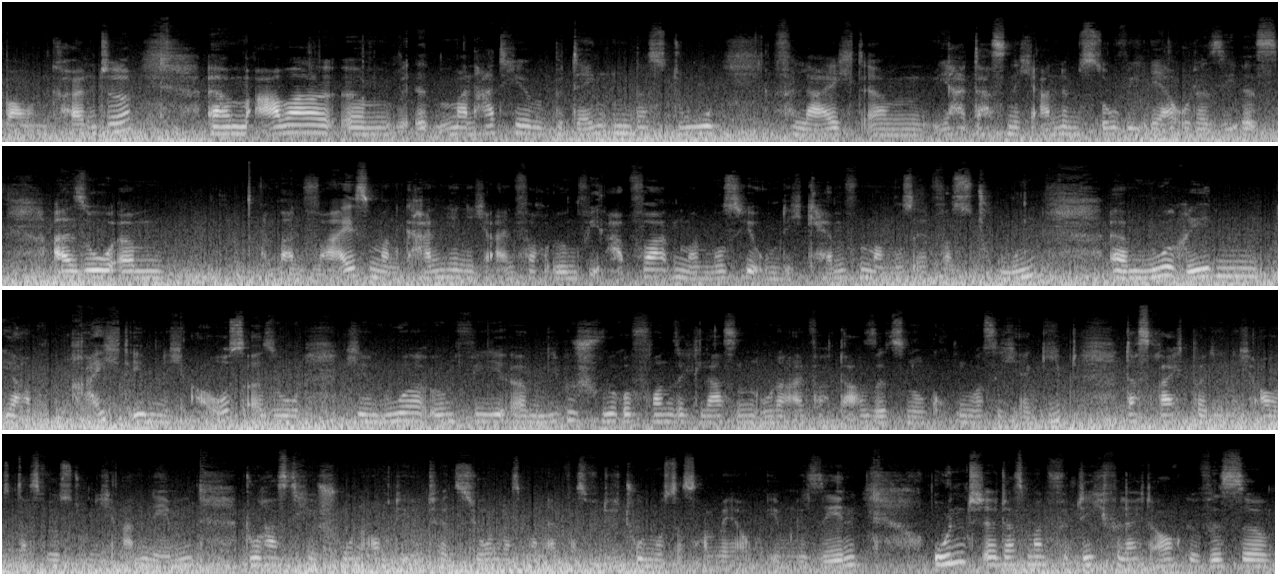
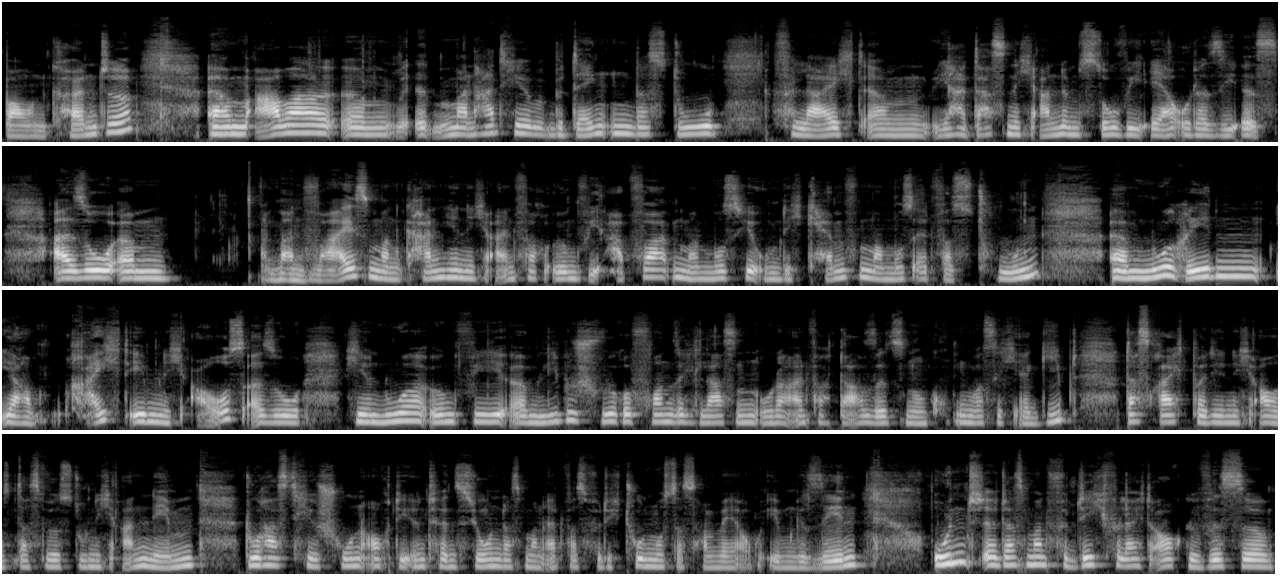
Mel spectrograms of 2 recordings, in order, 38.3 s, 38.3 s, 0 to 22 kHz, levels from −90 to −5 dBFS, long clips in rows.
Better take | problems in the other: second | wind noise on the microphone; heavy; 9 dB below the speech

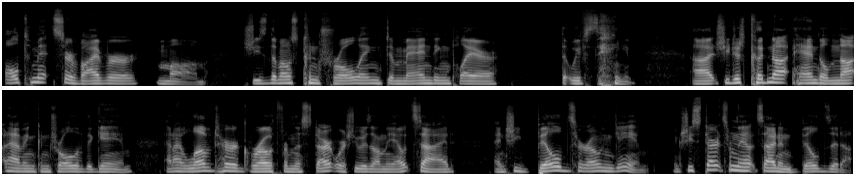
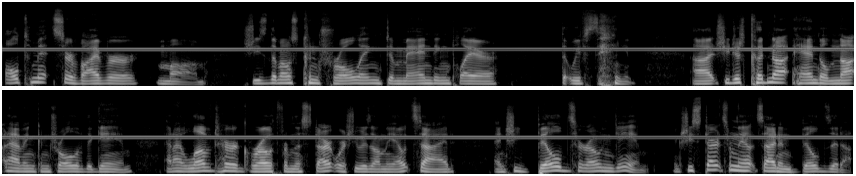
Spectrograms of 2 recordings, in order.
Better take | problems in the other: first | high-pitched whine; loud; throughout; 2 kHz, 9 dB below the speech

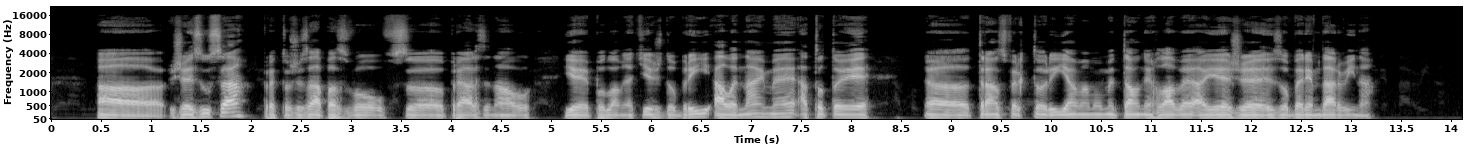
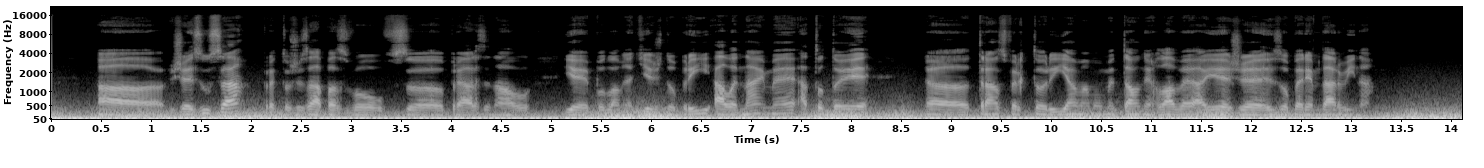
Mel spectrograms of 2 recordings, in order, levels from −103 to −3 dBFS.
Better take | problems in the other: first | low rumble; loud; throughout; 9 dB below the speech

